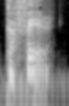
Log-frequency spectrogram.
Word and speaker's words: kaphar: Es equivalente al hebreo kafer, K-A-P-H-A-R, que significa cubrir.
